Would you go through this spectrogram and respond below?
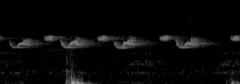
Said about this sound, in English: Don't forget to feed the birds when you can, said the bird, and flew high up into the sky.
